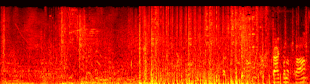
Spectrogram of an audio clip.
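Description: An automatic rifle fires rapid bursts in a video game.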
